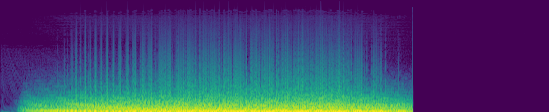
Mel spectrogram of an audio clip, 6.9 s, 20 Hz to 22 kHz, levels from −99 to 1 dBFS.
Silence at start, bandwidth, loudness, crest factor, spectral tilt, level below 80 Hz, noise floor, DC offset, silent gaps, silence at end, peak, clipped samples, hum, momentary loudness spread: 0.3 s; 2 kHz; -8 LUFS; 6 dB; -13 dB/octave; -8 dBFS; -87 dBFS; under 0.1%; none; 1.7 s; 0 dBFS; 7%; none; 9 LU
